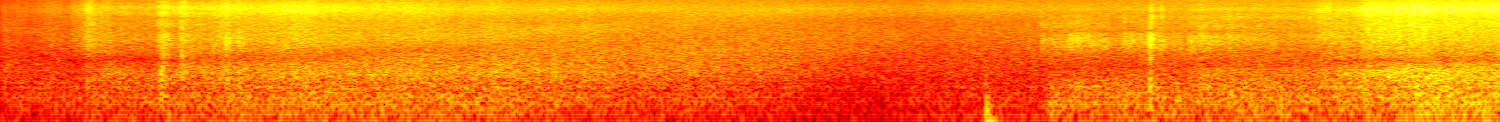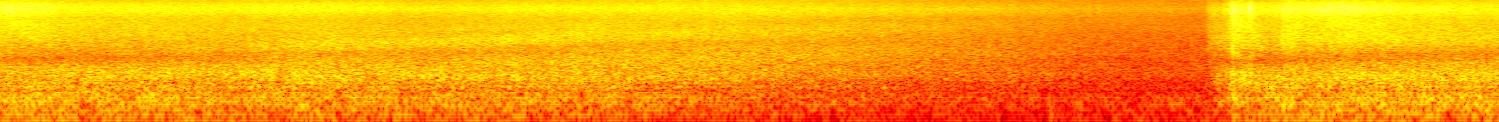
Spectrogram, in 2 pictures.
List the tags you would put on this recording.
Sound effects > Natural elements and explosions
mare
sea
beach
surf
Niteroi
waves
field-recording
praia
lap
brazil
water
brasil

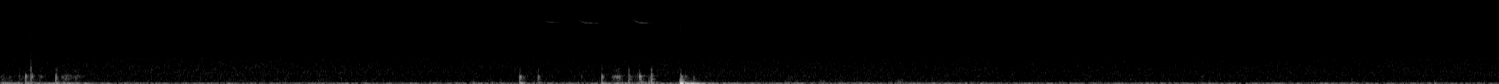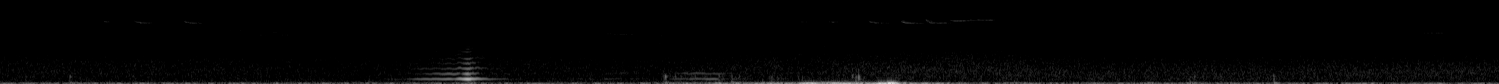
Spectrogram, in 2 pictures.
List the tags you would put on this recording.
Soundscapes > Nature
Morning
Mosquito
Bird

